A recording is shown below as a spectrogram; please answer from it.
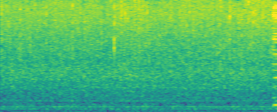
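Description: Rain sound effect on a lo-fi tape recording: a steady, even hiss of falling rain with a low steady drone underneath.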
